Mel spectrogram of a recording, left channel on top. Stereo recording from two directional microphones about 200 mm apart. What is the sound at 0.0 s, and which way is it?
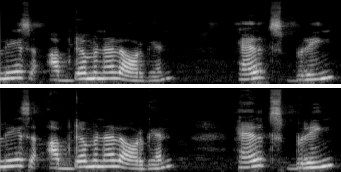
A woman's voice, 20° right (ahead or behind).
